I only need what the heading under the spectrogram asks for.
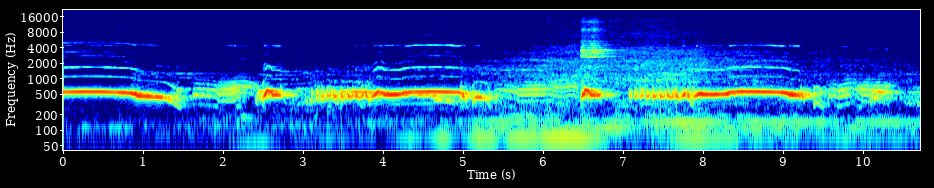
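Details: Dove singing at night, repeated cooing phrases: a stuttering, pulsed opening rolling into a long, steady low coo that droops at the end, phrases roughly every four seconds, indoors-sounding setting.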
